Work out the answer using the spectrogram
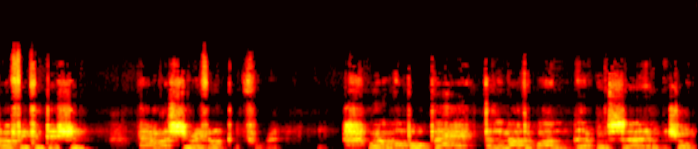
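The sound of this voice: A man talks with a bright, sharp tone and a fairly high pitch. His intonation is lively, and audible room echo surrounds him. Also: moderate pace.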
